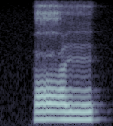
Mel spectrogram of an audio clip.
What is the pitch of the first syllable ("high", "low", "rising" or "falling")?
high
